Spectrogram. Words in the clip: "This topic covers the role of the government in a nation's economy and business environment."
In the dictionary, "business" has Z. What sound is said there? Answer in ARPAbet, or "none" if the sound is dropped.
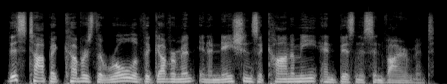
Z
